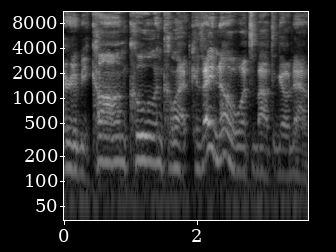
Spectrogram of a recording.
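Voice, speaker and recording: A somewhat breathy male voice at a moderate pace with ordinary pitch variation. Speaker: vlogger, former prisoner. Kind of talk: casual monologue.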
